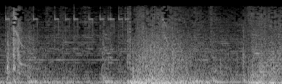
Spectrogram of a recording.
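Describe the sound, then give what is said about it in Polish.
Grenade explosion in a video game: a loud, broad blast bursts out about halfway through and stays heavy, rumbling over continuous busy game noise. “Ło, granat!”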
